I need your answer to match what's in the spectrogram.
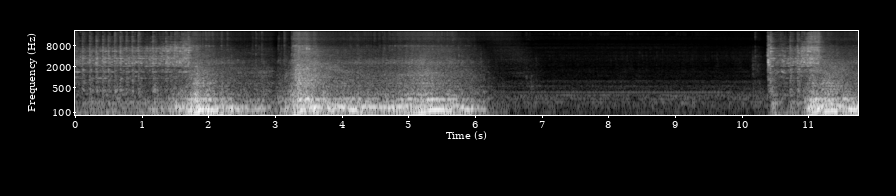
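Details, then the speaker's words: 1940 Ford pickup with 4L60E transmission, after swapping the aftermarket SFI flex plate for a factory one with much more clearance: fires with an even low rumble, shuts off, restarts cleanly; the starter no longer contacts. "It hasn't contacted once yet. No."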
